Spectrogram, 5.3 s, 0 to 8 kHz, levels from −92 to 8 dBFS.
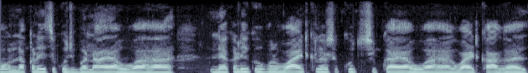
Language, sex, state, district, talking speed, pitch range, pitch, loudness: Hindi, male, Jharkhand, Garhwa, 205 wpm, 140-155 Hz, 145 Hz, -15 LUFS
